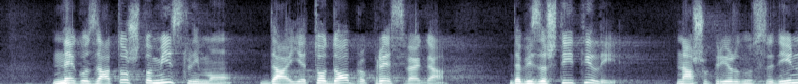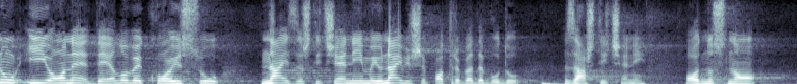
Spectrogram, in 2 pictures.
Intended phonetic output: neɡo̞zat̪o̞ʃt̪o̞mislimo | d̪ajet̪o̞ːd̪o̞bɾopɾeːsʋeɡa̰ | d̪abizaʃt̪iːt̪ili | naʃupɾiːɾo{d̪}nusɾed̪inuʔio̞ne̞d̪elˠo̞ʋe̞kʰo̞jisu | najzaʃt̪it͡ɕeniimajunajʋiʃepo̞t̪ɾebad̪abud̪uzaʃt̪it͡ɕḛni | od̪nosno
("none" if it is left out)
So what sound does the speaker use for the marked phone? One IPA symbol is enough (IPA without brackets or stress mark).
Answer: d̪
